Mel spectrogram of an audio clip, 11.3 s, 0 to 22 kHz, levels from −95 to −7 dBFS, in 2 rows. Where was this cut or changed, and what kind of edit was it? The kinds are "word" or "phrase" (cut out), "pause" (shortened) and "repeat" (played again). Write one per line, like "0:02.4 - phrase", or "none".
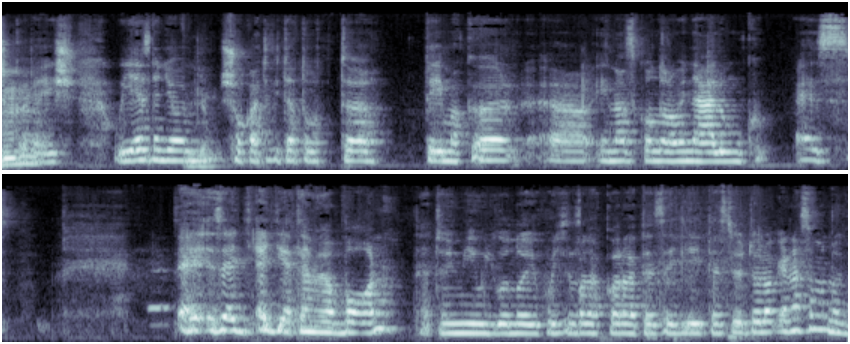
0:01.0 - word
0:06.8 - word
0:09.5 - word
